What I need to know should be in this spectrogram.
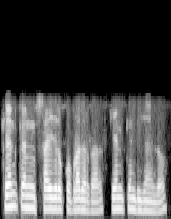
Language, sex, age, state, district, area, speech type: Odia, male, 45-60, Odisha, Nuapada, urban, conversation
